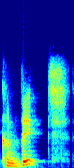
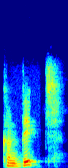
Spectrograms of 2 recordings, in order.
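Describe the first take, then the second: First: The stress is on the second syllable. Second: The stress is on the second syllable.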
